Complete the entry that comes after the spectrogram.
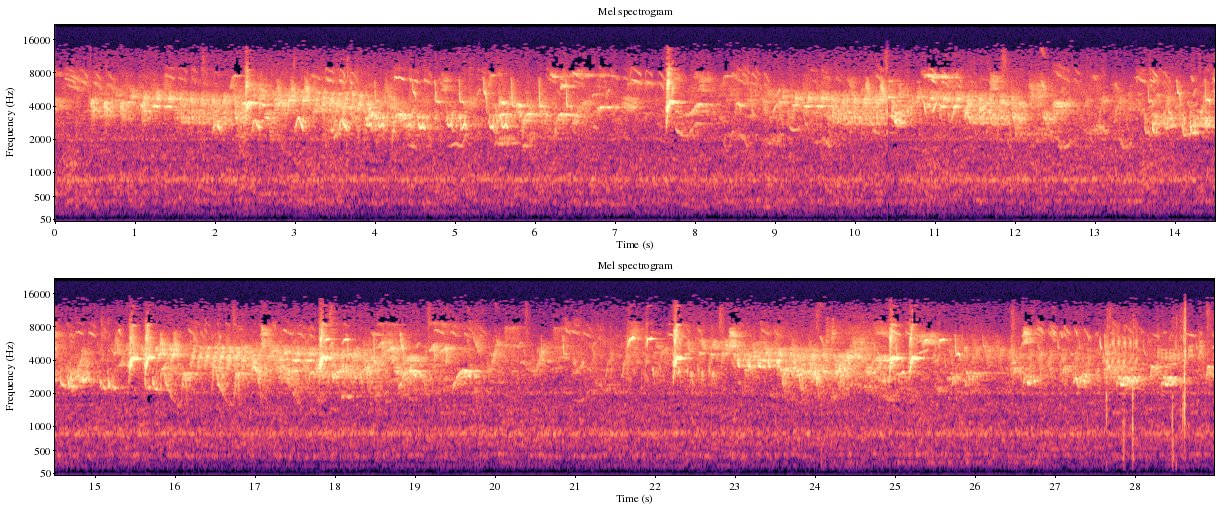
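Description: Several songbirds singing continuously in overlapping phrases, high-pitched and rising and falling in waves, with a handful of sudden sharp clicks standing out louder now and then.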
